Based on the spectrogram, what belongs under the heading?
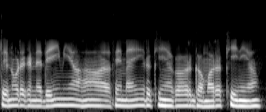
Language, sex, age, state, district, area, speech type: Dogri, male, 30-45, Jammu and Kashmir, Reasi, rural, spontaneous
